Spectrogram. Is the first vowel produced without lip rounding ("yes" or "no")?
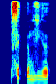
yes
